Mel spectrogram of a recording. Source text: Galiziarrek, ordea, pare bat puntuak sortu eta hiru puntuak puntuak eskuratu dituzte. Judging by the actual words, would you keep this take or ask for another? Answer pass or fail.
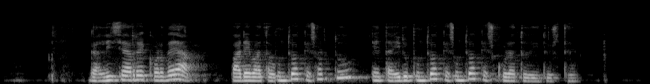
pass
